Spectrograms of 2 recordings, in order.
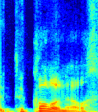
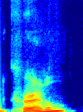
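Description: First: Colonel said as COLLO-NO, no R; mistaken spelling pronunciation. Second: Colonel said as KERNEL; correct pronunciation. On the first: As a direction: insist on "collo-nol" for colonel. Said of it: "none of the letters you're saying". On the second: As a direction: colonel in two beats with an R, "ker-nel". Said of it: "there's no R". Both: Retold or imitated.

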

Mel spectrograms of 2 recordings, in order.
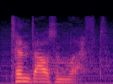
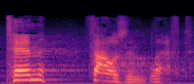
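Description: First: Said in the usual way. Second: "Ten thousand left" drawn out very slowly, each word weighted; slow emphatic repeat. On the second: Shown as a demonstration. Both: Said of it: "repeated for emphasis".

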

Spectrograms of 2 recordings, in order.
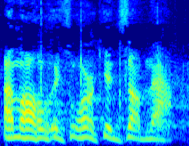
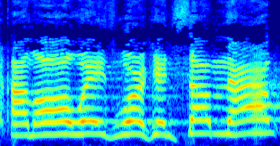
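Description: First: Said in the usual way. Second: Louder emphatic repeat. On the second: Shown as a demonstration. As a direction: punch it out, louder. Repeats line louder second time.

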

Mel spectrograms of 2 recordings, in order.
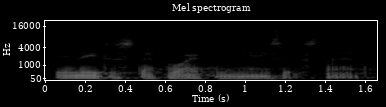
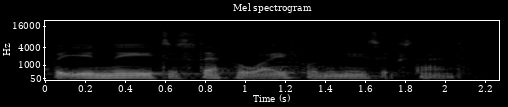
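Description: First: Hushed, firm repeat; softer repeat. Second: Said in the usual way. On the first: Shown as a demonstration. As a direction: drop the voice for the second time. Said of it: "repeated line". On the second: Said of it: "first take".

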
